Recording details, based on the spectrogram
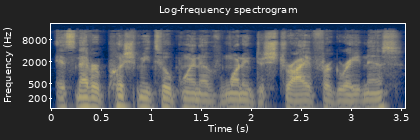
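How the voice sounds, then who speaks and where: A young man with a deep, low voice speaks solo into the mic as a podcaster, delivering a bitter, rambling confessional monologue in a fairly even intonation. He curses a lot and halts constantly, restarting sentences and leaning on fillers. The dry, close recording carries no room sound.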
